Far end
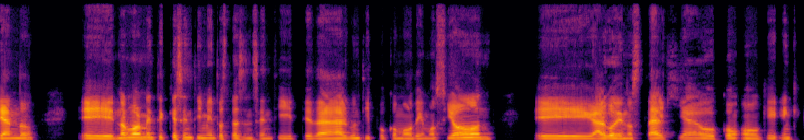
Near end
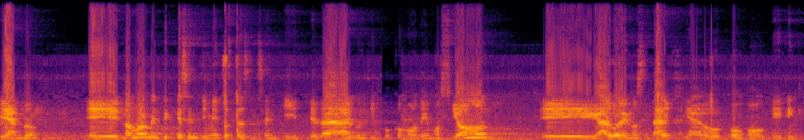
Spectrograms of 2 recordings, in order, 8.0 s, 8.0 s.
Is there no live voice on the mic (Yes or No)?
Yes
